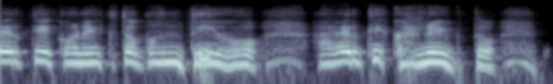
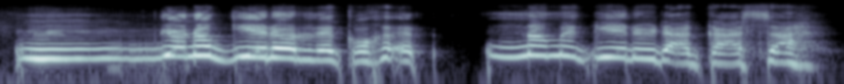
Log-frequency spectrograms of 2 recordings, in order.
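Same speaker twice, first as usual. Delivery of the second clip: put-on higher-pitched child's protesting whine; sulky little Moncho; 6 semitones higher than usual. Moncho refusing to tidy up, whining. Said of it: "y decía".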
